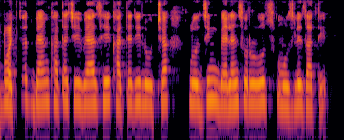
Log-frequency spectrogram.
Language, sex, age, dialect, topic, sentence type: Marathi, female, 31-35, Varhadi, banking, statement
